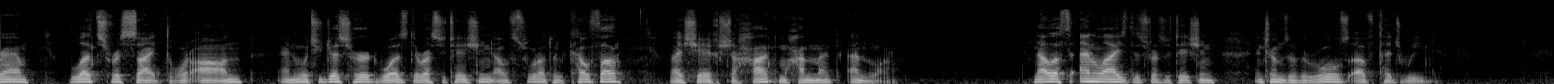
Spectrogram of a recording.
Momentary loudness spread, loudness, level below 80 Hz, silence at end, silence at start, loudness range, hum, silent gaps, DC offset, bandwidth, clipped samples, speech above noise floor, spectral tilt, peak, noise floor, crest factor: 10 LU; -26 LUFS; -54 dBFS; 1.25 s; 0 s; 4 LU; none; none; under 0.1%; 13.5 kHz; under 0.1%; 38 dB; -6 dB/octave; -10 dBFS; -63 dBFS; 16 dB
